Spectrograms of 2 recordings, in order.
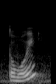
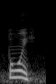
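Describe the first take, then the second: First: The word is said with a rising tone. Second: The word is said on a level tone. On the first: It means 'evening'. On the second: It means 'I'.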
